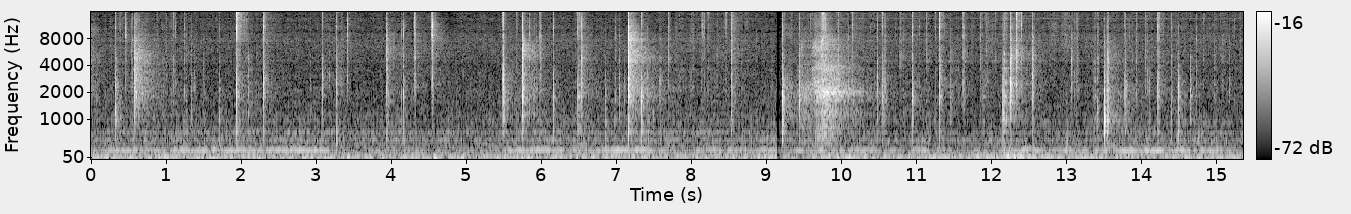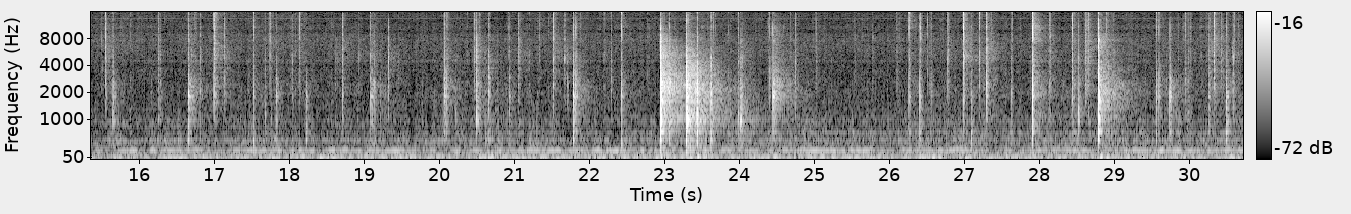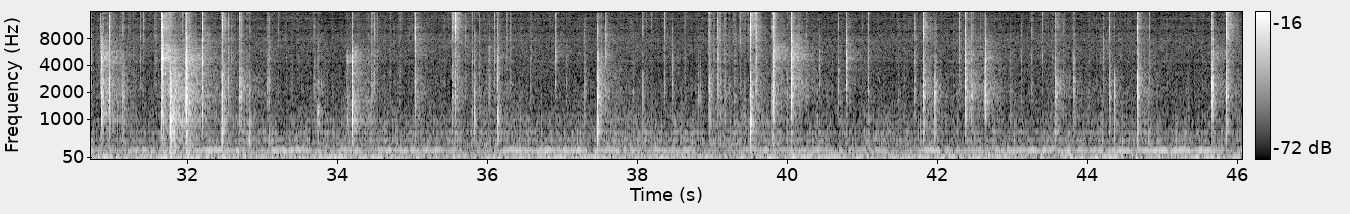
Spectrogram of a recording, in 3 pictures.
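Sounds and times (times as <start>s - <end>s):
low rumble: 0.0s - 15.9s
fire crackling in fireplace: 0.0s - 46.0s.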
